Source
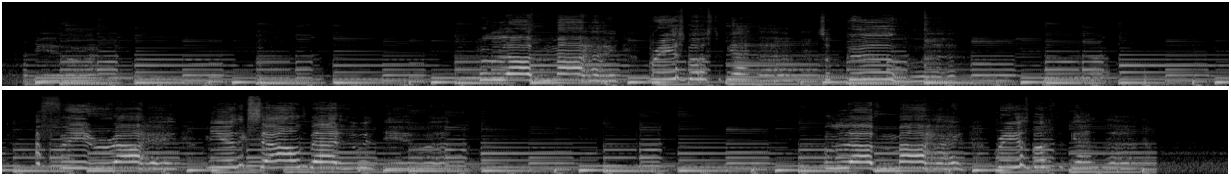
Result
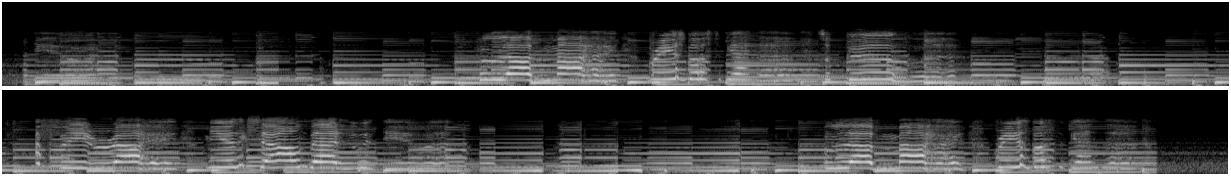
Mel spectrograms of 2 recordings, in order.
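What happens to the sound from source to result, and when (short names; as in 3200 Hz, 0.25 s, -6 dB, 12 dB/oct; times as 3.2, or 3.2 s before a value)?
1.33–1.77 echo throw 0.23 s, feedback 35%, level -4.5 dB
2.76–3.18 fixed phaser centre 390 Hz, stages 4
17.05–19.66 reverse
whole clip: Chebyshev low-pass 4900 Hz, order 6; gain +8 dB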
